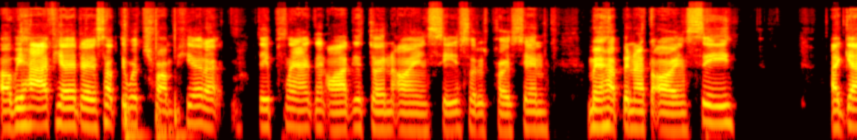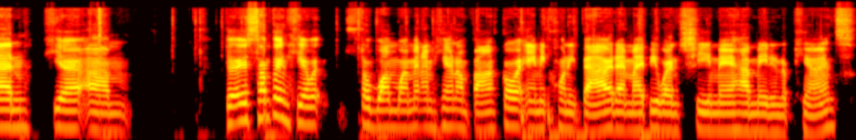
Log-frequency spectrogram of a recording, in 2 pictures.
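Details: Adult man with deaf speech, a self-described deaf accent, who says he may have a hard time pronouncing certain words; unscripted live-stream speech; deaf speech.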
